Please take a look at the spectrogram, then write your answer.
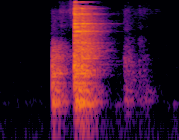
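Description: A spoon scraping and clinking against a bowl while mixing cloud dough, three short knocks close by, the middle one loudest, with silence before and after.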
